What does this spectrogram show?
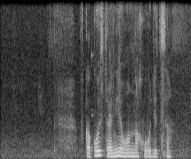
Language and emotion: Russian, neutral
